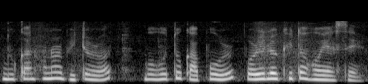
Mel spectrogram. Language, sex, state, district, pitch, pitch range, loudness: Assamese, female, Assam, Sonitpur, 240 Hz, 220-265 Hz, -16 LUFS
